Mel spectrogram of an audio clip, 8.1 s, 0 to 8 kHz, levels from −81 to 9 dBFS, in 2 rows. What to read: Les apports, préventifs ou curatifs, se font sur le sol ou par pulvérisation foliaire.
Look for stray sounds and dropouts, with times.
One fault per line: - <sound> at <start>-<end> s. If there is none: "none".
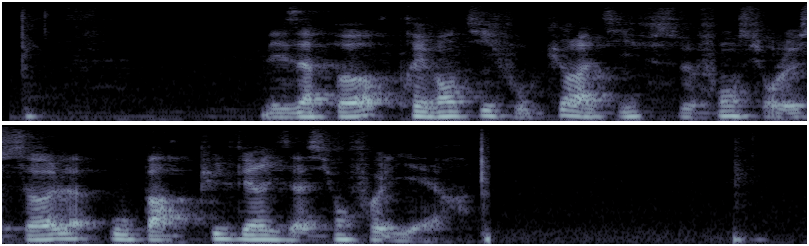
none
